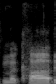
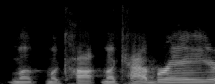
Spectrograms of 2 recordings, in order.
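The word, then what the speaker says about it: macabre: or either that or you have to uh mispronounce it to make it rhyme because Macob is rhyming with our job.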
